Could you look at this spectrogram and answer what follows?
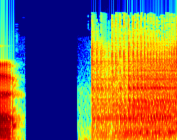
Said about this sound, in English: And he stepped in, and the door shut behind him.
